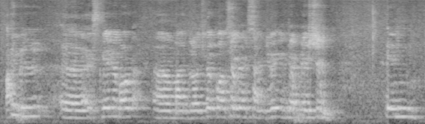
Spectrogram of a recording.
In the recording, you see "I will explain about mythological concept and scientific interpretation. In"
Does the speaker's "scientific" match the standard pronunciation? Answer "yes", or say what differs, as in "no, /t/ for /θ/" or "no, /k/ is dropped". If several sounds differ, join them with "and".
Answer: no, /k/ is dropped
